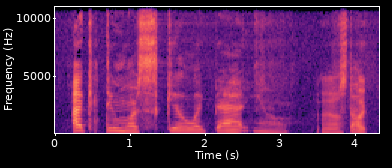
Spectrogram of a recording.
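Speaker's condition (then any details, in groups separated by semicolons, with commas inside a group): Spastic diplegic cerebral palsy; spastic diplegic, legs, selective dorsal rhizotomy; 14 months post-surgery, marked improvement, rehab, spasticity follow-up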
